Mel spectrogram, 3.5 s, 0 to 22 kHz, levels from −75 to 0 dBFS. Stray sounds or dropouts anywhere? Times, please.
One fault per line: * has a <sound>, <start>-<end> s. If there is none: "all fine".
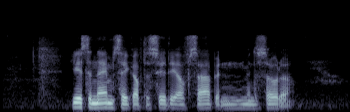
all fine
